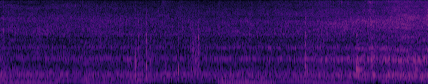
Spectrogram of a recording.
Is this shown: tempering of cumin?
yes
